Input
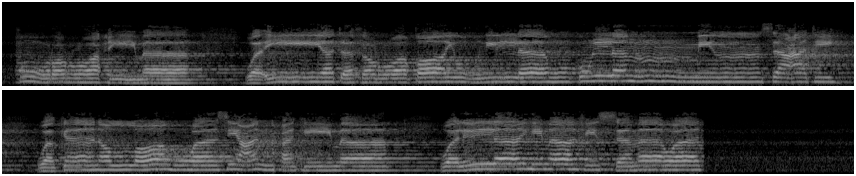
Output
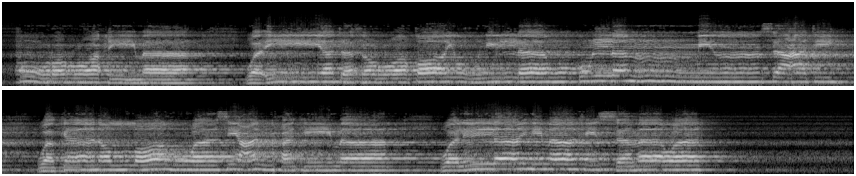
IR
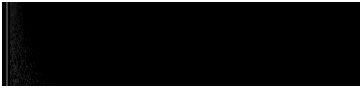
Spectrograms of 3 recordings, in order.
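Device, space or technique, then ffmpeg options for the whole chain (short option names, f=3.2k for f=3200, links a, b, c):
saturated reverb return: -filter_complex "[0:a]aecho=1:1:1.2:0.7,asplit=2[a][b];[1:a]atrim=start_sample=2205[c];[b][c]afir=irnorm=-1:irlink=0,asoftclip=type=tanh:threshold=-23.5dB,volume=3dB[d];[a][d]amix=inputs=2:normalize=0,volume=4.5dB"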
